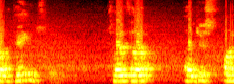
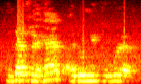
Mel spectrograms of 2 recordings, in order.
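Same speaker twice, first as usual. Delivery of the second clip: ordinary talk, nothing marked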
